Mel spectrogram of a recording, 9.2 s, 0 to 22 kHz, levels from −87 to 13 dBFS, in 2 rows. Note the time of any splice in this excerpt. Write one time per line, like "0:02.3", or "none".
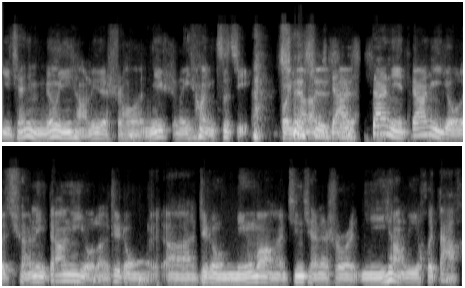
0:03.5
